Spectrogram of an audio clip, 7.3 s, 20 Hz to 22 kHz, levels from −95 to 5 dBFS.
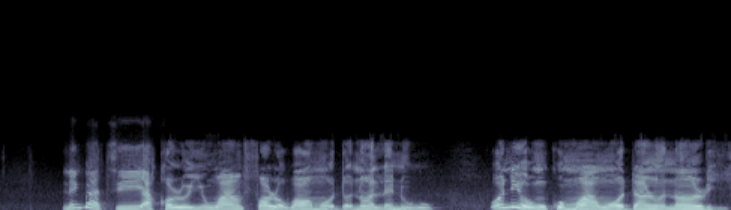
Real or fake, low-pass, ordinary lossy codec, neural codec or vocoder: real; 7.2 kHz; Opus, 32 kbps; none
